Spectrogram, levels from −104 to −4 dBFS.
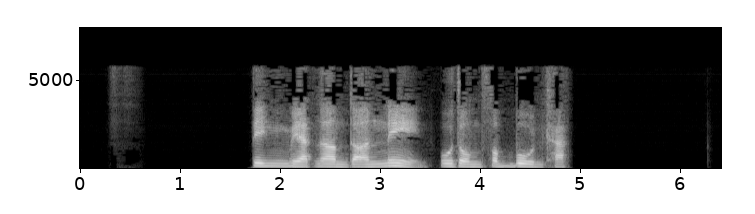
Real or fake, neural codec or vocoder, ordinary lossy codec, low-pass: fake; codec, 16 kHz, 0.2 kbps, FocalCodec; MP3, 24 kbps; 7.2 kHz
